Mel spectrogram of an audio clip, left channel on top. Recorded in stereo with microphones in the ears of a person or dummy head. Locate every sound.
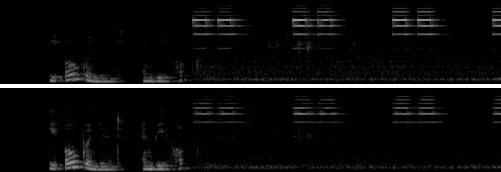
0.5 s a woman speaking: 55° right (ahead or behind), 0.9 m
1.9 s an alarm: 30° left (ahead or behind), 0.8 m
